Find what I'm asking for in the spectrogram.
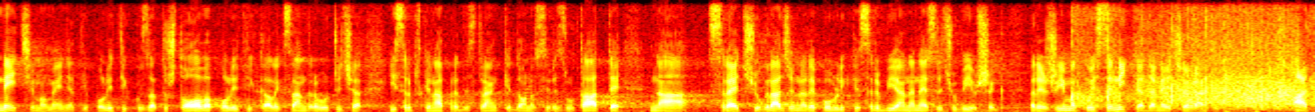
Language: Serbian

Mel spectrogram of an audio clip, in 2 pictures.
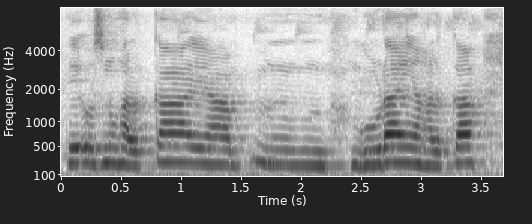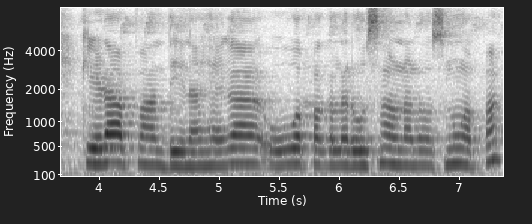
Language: Punjabi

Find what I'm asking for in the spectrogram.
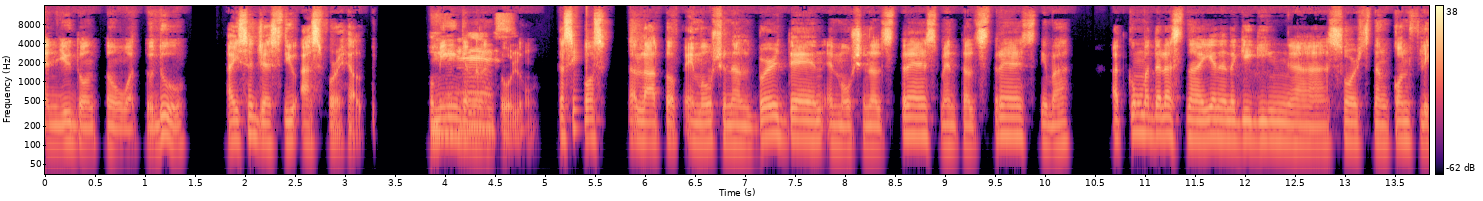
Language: Filipino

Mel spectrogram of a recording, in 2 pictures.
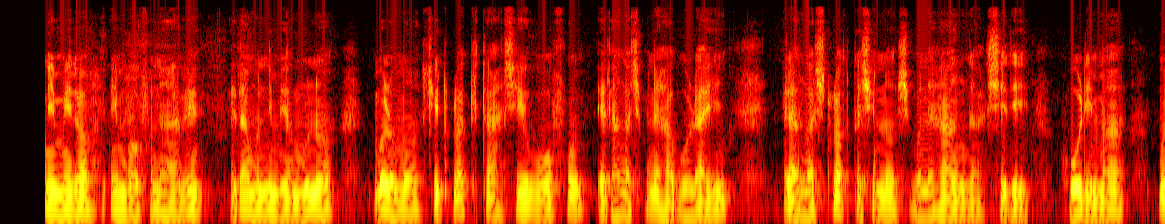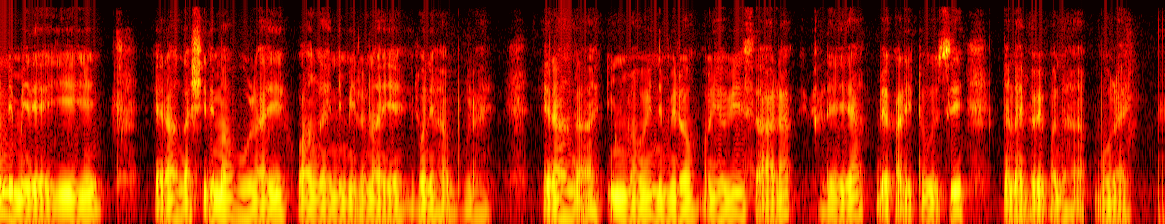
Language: Masaaba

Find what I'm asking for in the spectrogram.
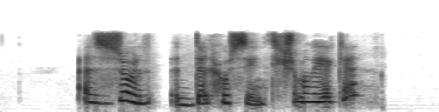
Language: Kabyle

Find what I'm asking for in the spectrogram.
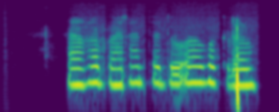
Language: Pashto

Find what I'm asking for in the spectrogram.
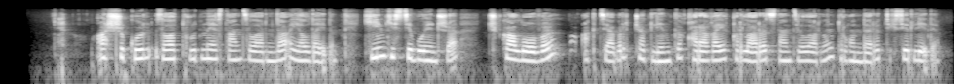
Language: Kazakh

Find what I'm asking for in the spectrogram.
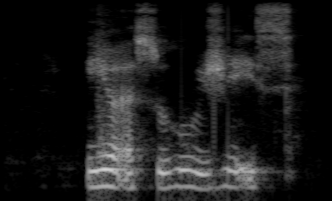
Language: Kinyarwanda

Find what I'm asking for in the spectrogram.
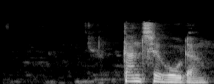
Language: Catalan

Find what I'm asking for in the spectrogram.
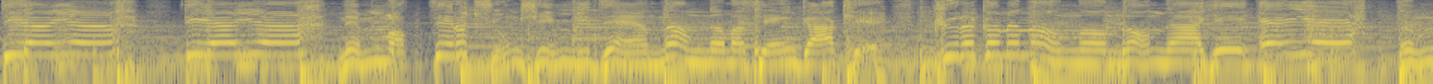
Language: Korean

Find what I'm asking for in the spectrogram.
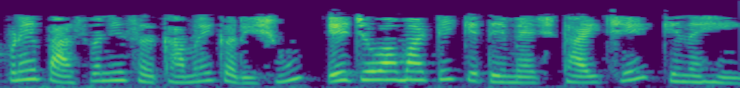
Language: Gujarati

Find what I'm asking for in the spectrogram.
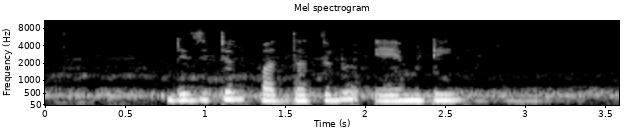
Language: Telugu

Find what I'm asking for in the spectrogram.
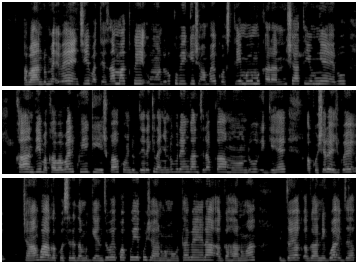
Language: Kinyarwanda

